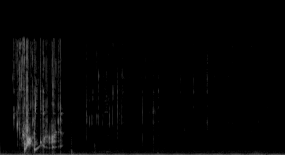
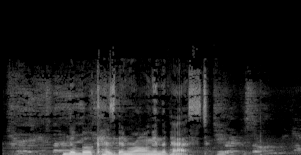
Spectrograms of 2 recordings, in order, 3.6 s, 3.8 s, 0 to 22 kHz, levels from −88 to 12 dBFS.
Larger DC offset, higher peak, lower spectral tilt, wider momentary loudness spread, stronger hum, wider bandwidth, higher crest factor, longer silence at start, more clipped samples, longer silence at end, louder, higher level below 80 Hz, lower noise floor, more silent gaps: neither; second, -10 dBFS vs 0 dBFS; second, 0 dB/octave vs -7 dB/octave; first, 28 LU vs 21 LU; neither; first, 17 kHz vs 12.5 kHz; first, 34 dB vs 18 dB; about the same, 0.2 s vs 0.15 s; neither; first, 0.3 s vs 0 s; second, -33 LUFS vs -17 LUFS; second, -62 dBFS vs -46 dBFS; first, -60 dBFS vs -37 dBFS; neither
